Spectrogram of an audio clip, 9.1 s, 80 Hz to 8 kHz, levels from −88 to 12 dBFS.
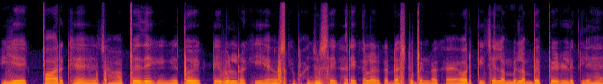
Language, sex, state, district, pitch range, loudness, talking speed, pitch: Hindi, male, Chhattisgarh, Bilaspur, 130-140 Hz, -17 LUFS, 190 wpm, 135 Hz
